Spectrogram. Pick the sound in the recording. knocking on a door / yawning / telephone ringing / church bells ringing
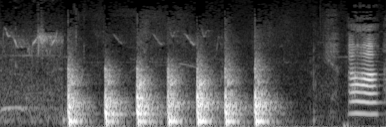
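knocking on a door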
